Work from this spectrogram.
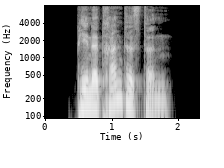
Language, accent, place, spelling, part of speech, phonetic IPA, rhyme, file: German, Germany, Berlin, penetrantesten, adjective, [peneˈtʁantəstn̩], -antəstn̩, De-penetrantesten.ogg
- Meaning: 1. superlative degree of penetrant 2. inflection of penetrant: strong genitive masculine/neuter singular superlative degree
